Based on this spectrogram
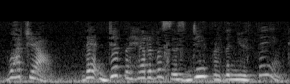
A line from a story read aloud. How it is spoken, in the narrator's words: I just blurted out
